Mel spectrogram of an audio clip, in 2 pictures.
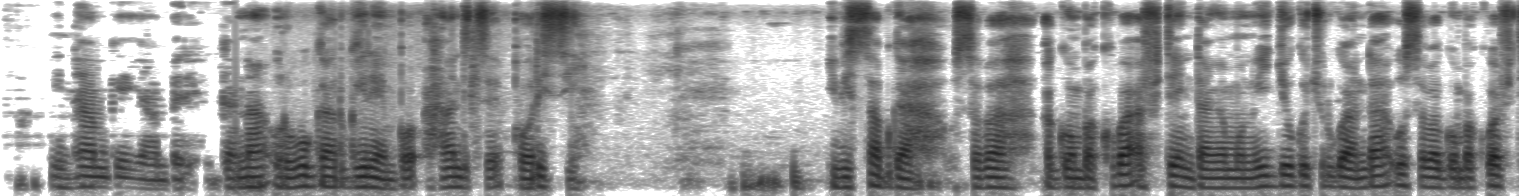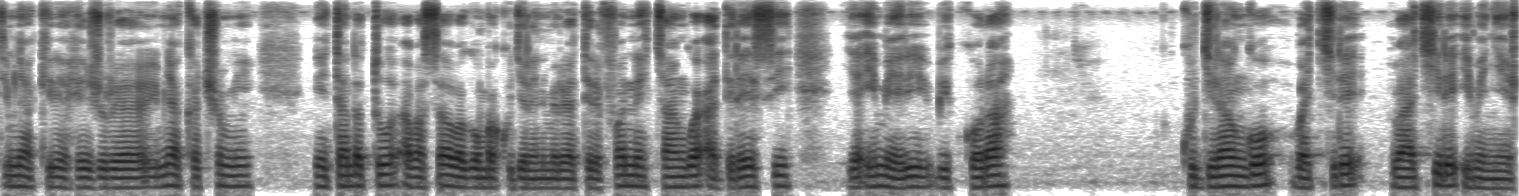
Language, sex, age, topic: Kinyarwanda, male, 18-24, government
